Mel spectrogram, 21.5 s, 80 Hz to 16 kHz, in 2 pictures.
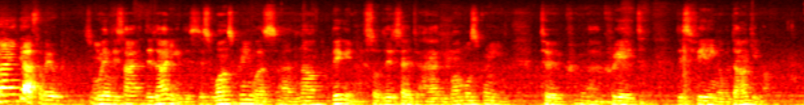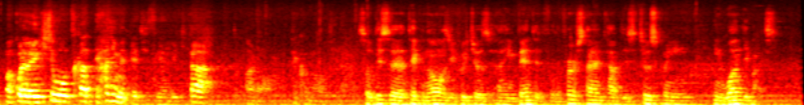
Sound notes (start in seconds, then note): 11.0 speaking in foreign language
